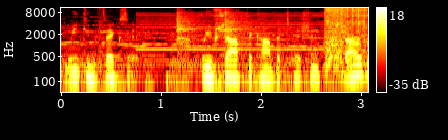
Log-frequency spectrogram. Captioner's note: mechanical whirring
